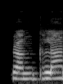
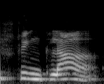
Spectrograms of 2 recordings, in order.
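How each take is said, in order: First: "श्रृंखला" said as shrankhla, no I vowel; mispronounced word. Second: "श्रृंखला" with an RI, shring-khla; correct pronunciation. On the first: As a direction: say "श्रृंखला" wrongly with an A, shran-khla. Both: Shown as a demonstration. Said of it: "श्रृंखला नहीं".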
